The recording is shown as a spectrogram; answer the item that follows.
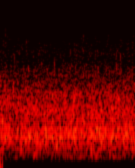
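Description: Near silence, with only a faint, even hiss.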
